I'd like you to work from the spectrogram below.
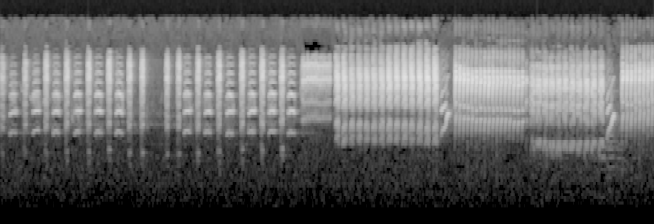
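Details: Sedge warbler delivering its varied song: repeated chattering phrases, then a run of buzzy, fast trills at changing pitch, separated by rising slurred notes, in random order.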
